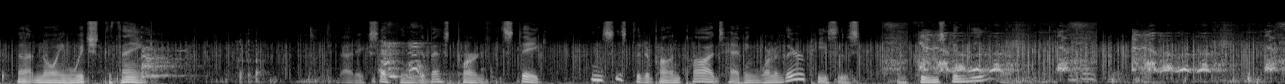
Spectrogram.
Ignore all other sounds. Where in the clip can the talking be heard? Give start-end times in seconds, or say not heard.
0.0-1.6, 3.4-11.3.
